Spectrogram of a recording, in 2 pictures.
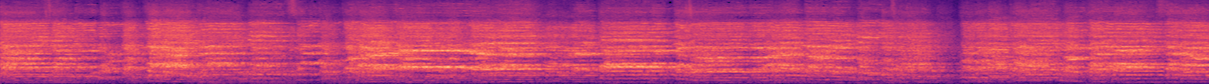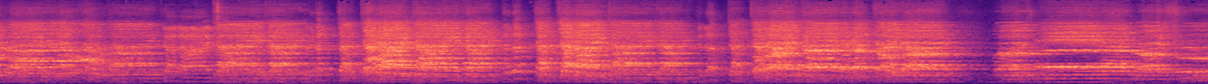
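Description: A mixed high school choir singing in parts, in long phrases with brief breaks about a third of the way through and again near the end.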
